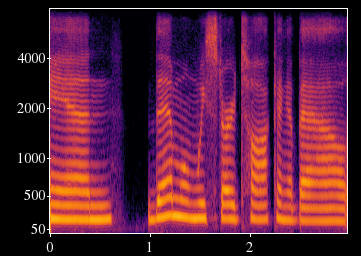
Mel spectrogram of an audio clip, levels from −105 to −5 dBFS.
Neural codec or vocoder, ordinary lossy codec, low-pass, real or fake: codec, 16 kHz in and 24 kHz out, 0.9 kbps, LongCat-Audio-Codec, fine tuned four codebook decoder; Opus, 24 kbps; 7.2 kHz; fake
